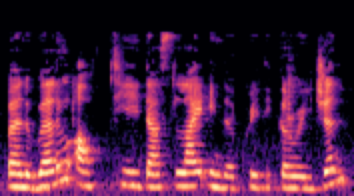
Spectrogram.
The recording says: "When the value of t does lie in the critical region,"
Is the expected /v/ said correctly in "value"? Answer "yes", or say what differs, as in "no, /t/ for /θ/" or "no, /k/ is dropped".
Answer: no, /w/ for /v/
